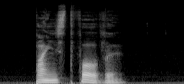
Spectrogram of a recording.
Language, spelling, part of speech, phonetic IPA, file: Polish, państwowy, adjective, [pãj̃ˈstfɔvɨ], Pl-państwowy.ogg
